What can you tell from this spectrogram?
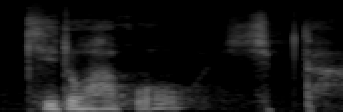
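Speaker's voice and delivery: breathy whispered longing. Acted. Pastor voicing a heart's quiet wish, whispered.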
